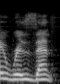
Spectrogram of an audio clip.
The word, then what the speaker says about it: resent: But you pronounce it like a Z.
